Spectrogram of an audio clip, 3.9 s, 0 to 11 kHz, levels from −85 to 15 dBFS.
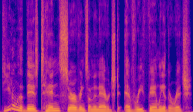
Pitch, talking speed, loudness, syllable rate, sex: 155 Hz, 250 wpm, -15 LUFS, 6.6 syllables/s, male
